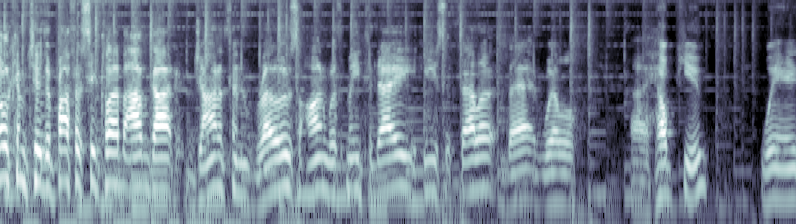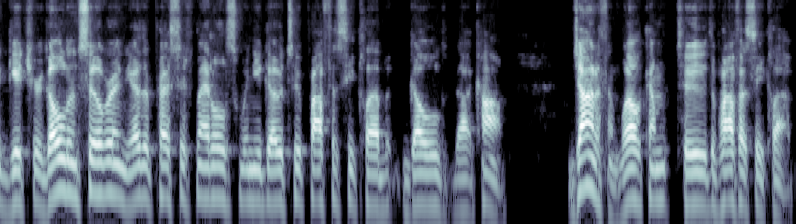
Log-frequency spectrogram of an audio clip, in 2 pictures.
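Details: Adult male speaker; normal voice.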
